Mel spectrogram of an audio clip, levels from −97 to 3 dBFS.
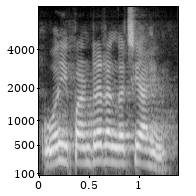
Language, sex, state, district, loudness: Marathi, female, Maharashtra, Chandrapur, -11 LUFS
